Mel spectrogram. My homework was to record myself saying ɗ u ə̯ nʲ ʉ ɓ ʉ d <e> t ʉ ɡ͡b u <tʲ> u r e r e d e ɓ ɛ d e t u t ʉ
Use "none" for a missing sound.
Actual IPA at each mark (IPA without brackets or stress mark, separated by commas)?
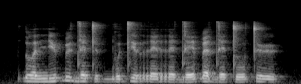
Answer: e, tʲ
